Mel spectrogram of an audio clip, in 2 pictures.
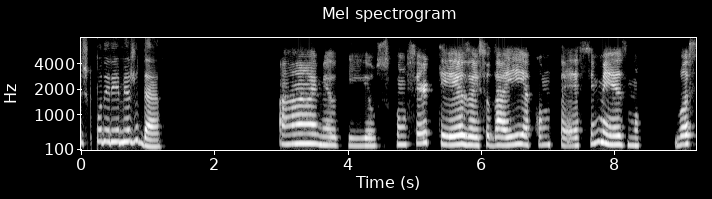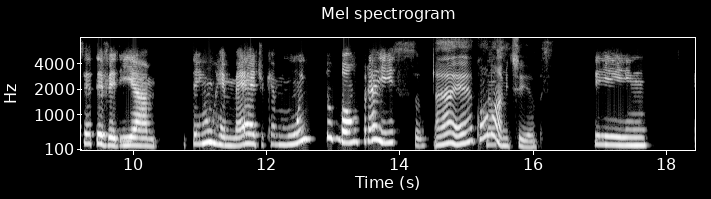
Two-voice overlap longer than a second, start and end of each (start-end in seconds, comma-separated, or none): none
